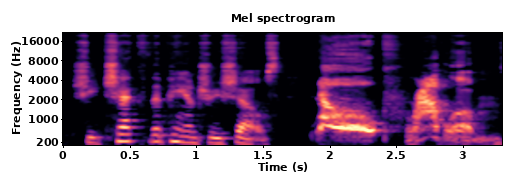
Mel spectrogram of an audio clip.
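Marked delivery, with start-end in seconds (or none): 1.9-3.3 very high, slow witch squeal. Acted. Witch ticking off her recipe list, very high and slow. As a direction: stretch it out like a cackling hag. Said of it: "said Gritch".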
